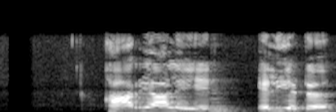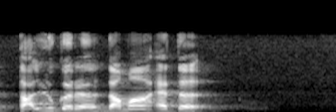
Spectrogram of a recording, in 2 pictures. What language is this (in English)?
Sinhala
